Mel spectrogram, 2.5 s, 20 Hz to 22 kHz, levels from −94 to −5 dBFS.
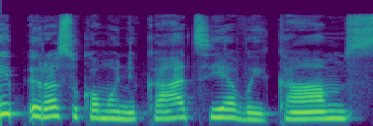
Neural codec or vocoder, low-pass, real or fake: none; 14.4 kHz; real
